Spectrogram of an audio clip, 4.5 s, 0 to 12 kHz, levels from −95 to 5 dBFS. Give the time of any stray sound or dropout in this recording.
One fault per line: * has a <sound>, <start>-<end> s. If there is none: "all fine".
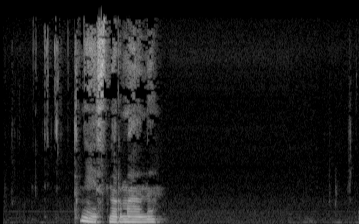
all fine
